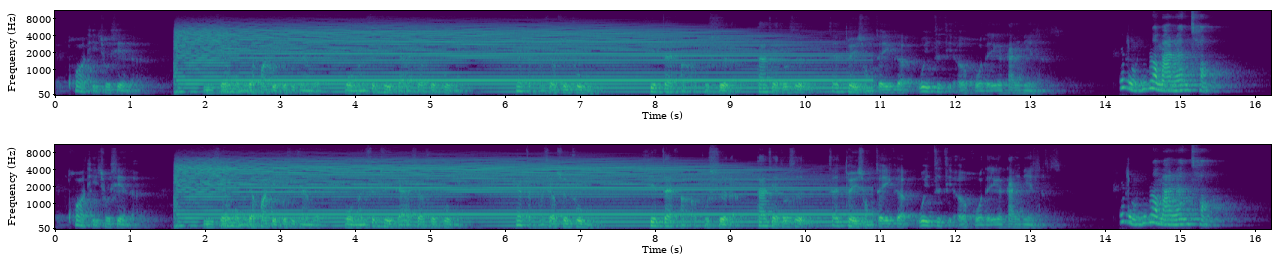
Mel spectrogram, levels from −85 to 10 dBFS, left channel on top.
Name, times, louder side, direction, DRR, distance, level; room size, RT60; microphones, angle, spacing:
voice 1, 0.2-1.1 2.0-3.6 3.9-5.4 6.1-7.2 7.9-9.1 9.4-10.0 10.3-13.1, right 1 dB, 35° right, 7 dB, 1.3 m, -27 dB
sound 1, 1.6-10.9, left 1 dB, 5° right, 0.5 m, -27 dB
voice 2, 14.2-15.4, left 1 dB, 35° left, 4 dB, 1.9 m, -24 dB
16.0 x 10.5 x 8.8 m, 1.2 s
head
